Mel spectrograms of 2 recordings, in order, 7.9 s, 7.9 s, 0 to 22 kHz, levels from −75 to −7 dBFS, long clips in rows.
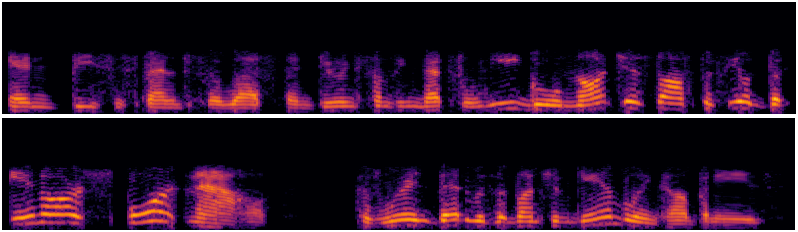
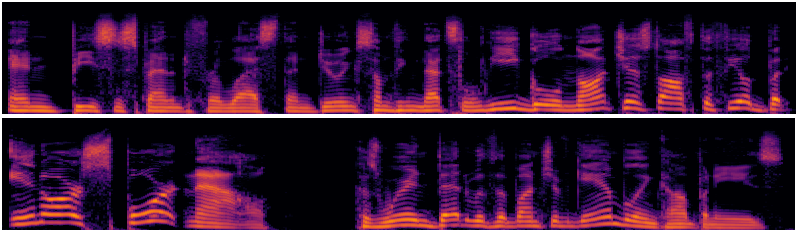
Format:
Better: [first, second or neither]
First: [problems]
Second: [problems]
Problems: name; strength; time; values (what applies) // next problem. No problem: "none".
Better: second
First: phone-call audio; poor line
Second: none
